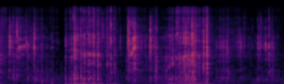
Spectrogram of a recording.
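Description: A box-cutter blade scrapes flakes off a solid beige bar of dry soap held in the palm. The result is a run of crisp, bright scratching and crackling with short, sharp bursts, pausing briefly just before the one-second mark before the scraping resumes.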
